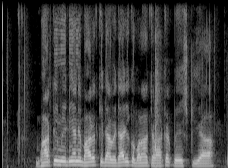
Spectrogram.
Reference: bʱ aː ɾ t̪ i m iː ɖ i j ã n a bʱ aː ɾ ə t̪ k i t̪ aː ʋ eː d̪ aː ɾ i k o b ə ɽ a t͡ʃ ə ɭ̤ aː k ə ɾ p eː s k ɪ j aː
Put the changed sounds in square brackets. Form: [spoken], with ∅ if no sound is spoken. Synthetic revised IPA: bʱ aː ɾ t̪ i m iː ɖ i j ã n [e] bʱ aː ɾ ə t̪ k i [d̪] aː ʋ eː d̪ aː ɾ i k o b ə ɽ a t͡ʃ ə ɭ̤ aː k ə ɾ p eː [ʃ] k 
